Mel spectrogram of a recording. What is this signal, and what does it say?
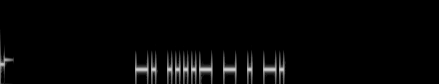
Morse code, heard as a keyed tone, about 30 wpm, 700 Hz. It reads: N4TEN
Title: USA Call Signs 30wpm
